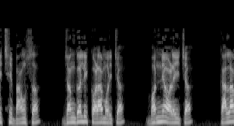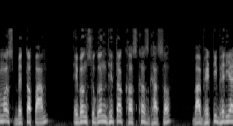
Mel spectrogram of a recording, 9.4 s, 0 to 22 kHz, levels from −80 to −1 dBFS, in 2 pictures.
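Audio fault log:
Throughout, MP3 compression: the speech has a plainly audible watery, swirling texture, with smeared attacks and nothing above 8.3 kHz, so the s sounds lose their top end. The likely cause is MP3 encoding at a low rate, which fits a bitrate around 32 kbps. With so few bits, the encoder drops weaker frequency lines that then flicker in and out from frame to frame, and it cuts off the treble entirely.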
